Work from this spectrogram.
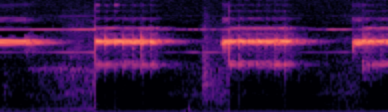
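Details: Fire alarm system test, bell and horn sounding after pull station activation, unsynced appliances: three-pulse bursts of a shrill ringing tone about one burst per second, then a pause; code three temporal evacuation pattern.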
